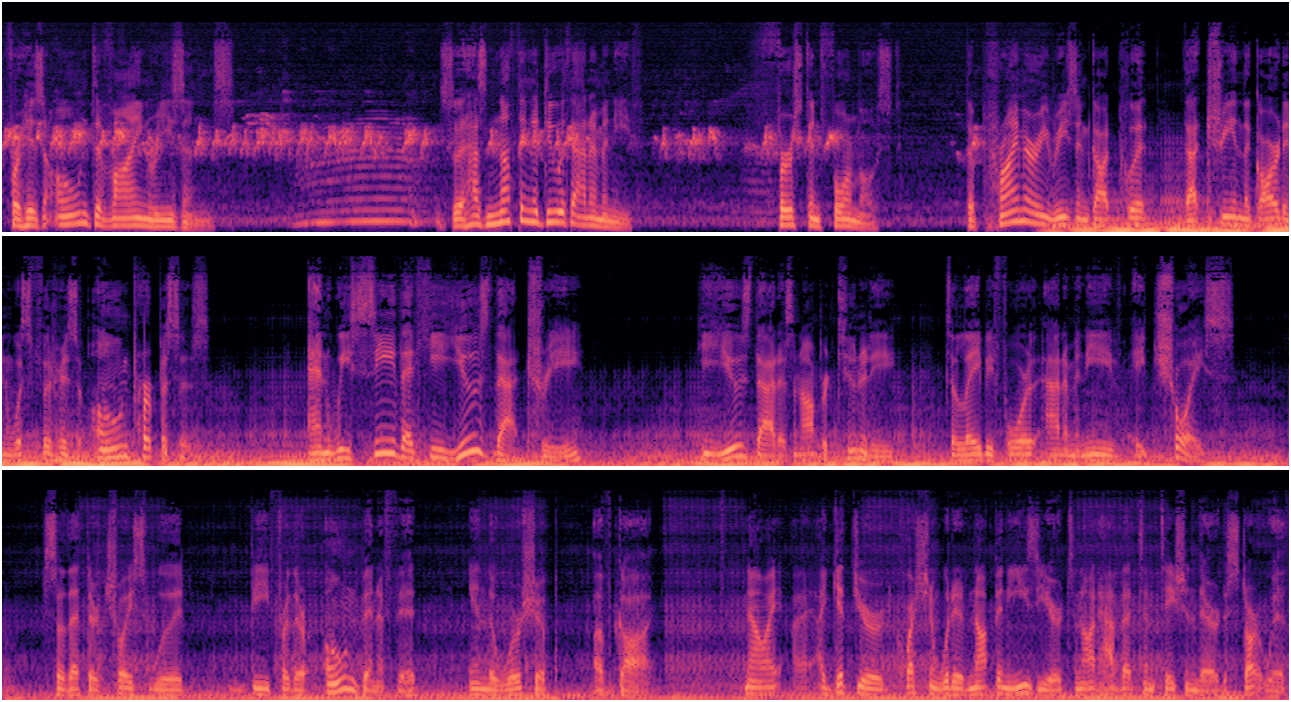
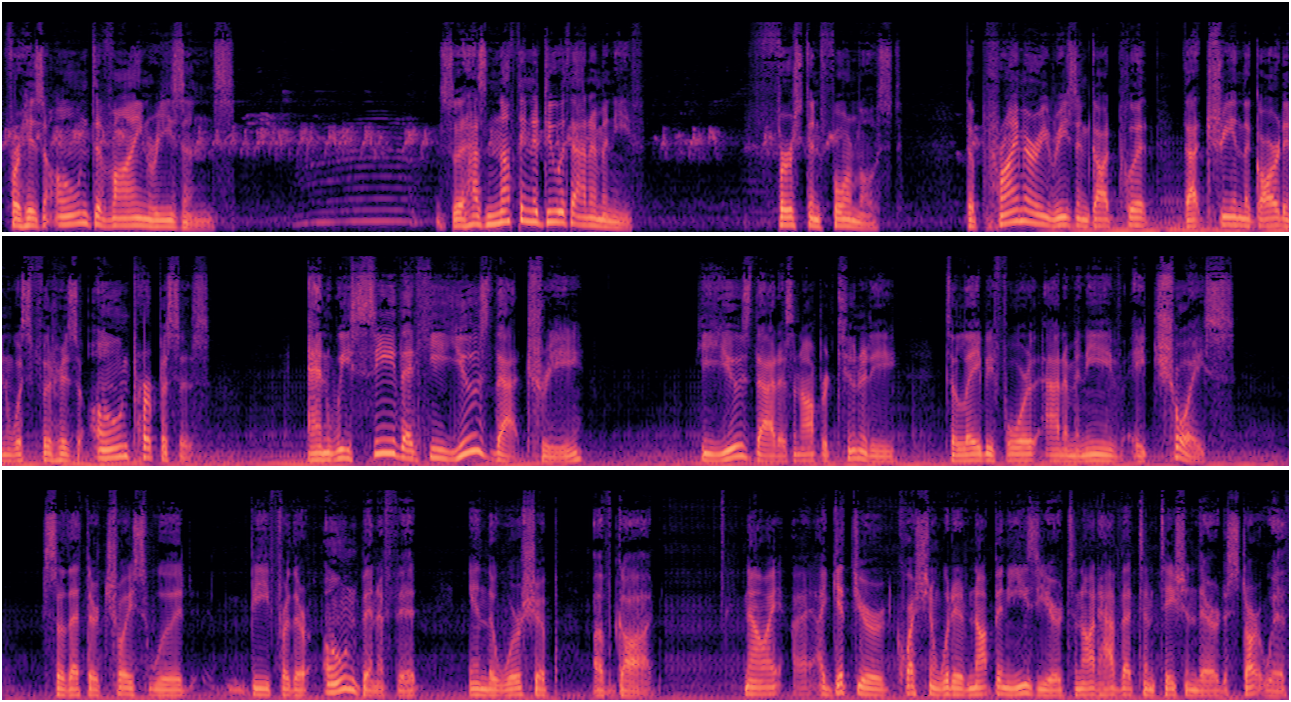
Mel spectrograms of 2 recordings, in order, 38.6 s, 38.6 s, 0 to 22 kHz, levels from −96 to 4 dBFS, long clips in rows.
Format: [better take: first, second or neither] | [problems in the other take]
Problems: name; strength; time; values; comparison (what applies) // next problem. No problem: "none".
second | animal sounds; loud; throughout; 7 dB below the speech; faint in the second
